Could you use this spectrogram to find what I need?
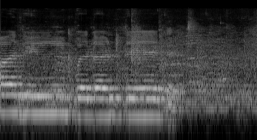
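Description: A young girl sings a slow, drawn-out melody close to a microphone.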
